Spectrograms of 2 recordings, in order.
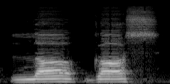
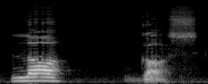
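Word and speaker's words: λόγος: So here, if we look at this word, we see that there's 2 syllables in this word, lo and gos. Lo and gos. But the first syllable has the acute accent mark. So when we read this word, we add or raise our pitch on this first syllable.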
